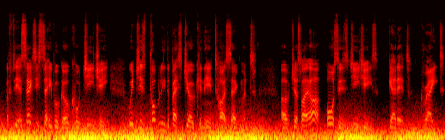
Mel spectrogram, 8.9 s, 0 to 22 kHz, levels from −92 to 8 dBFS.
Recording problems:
low rumble; loud; throughout; 5 dB below the speech

